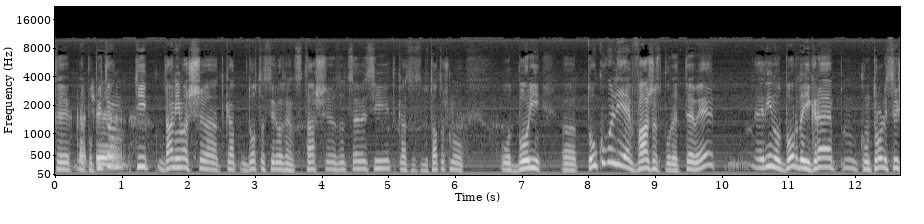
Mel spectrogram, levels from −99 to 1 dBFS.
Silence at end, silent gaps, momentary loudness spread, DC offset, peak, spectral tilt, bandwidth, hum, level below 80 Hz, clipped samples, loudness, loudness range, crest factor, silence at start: 0 s; none; 12 LU; under 0.1%; -6 dBFS; -5.5 dB/octave; 11 kHz; none; -46 dBFS; under 0.1%; -24 LUFS; 5 LU; 18 dB; 0 s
